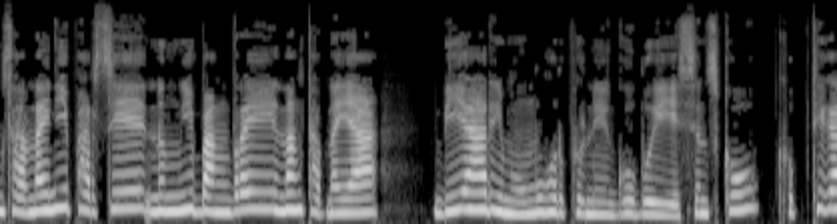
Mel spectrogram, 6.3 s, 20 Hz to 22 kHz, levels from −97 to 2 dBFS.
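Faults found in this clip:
No faults found in the speech audio. No defects to log against any component.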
